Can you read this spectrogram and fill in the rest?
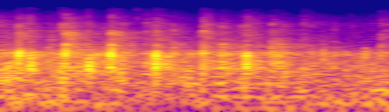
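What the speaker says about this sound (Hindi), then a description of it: "जरा तालियां बजाएं साथ साथ।" An audience claps along together at a cosmetics store grand opening in Peshawar, a steady, fairly even run of hand claps filling the space.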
